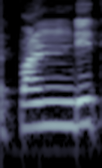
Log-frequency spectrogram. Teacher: इनके उच्चारण में नाक में आवाज जाती है साउंड जाता है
